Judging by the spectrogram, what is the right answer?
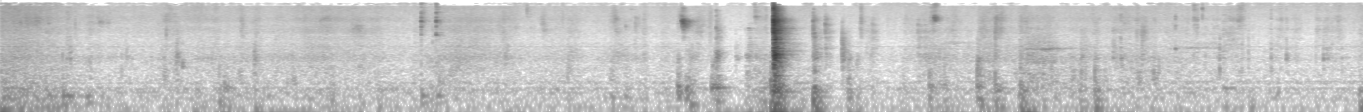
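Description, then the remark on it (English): A door swings shut with one sharp, loud thud about midway through, followed by a few quieter clicks and knocks against a low, murmuring background. “I just want to close the door.”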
